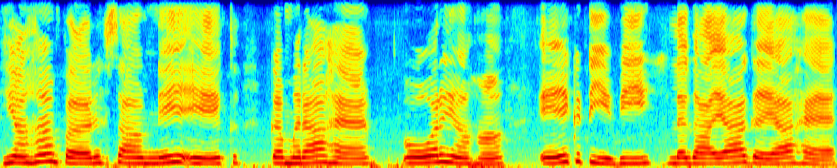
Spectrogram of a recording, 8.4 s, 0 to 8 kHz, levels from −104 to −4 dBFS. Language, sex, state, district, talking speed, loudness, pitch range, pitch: Hindi, female, Punjab, Pathankot, 95 wpm, -12 LUFS, 260-295 Hz, 275 Hz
